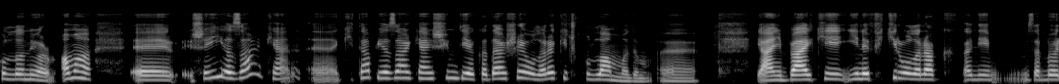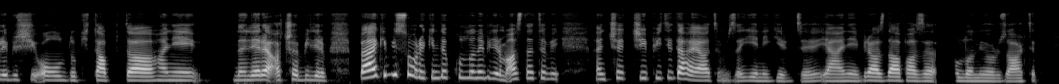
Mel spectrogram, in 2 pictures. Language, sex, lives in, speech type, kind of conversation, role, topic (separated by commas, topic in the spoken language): Turkish, female, Poland, conversation, podcast, guest, Bir hikâyeyi nasıl kurgularsın?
